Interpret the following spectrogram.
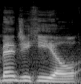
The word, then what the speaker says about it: Benji Gil: how do you pronounce Benji Gill's name Robert I would say Benji Gil but you know Mexican people are just gonna say he that's what I've been I've been saying Benji heel I don't I don't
